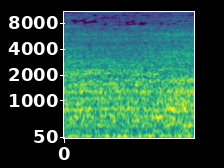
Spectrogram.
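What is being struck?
Nothing is struck.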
